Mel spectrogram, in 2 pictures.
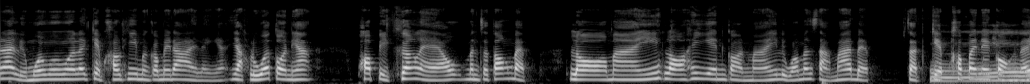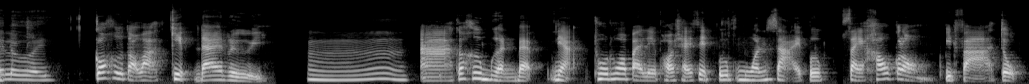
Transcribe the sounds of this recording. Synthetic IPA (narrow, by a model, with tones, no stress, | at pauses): a˥˩daː˥˩jlɯː˩˦mu˧˦ənmu˧˦˥nmu˧˦ənlɛː˦˥wke˨˩p̚kʰa˥˩wt̪ʰiː˧ma˧nkɔː˥˩ma˥˩jdaː˥˩ja˨˧a˧jŋːi˦˥ɐjaː˨˩k̚ɾuː˦˥waː˥t̪u˧əni˦˥ɐ | pʰɔː˧pi˨˩t̪̚kʰɯ˥˩əŋlɛː˦˥wma˧nt͡ɕa˨˩t̪ɔ˥˩ŋbɛː˨˩p̚ | lɔː˧ma˦˥jlɔː˧ɦa˥˩jːe˧nkɔː˨˩nma˦˥jɾɯː˩˦waː˥˩ma˧nsaː˩˦maː˥˩t̪̚bɛː˨˩p̚ | t͡ɕa˨˩t̪̚ke˨˩p̚kʰa˥˩wpa˧jna˧jkɔ˨˩ŋdaː˥˩jlɤː˧j | kɔː˥˩xɯː˧t̪ɔː˨˩waː˥˩ke˨˩p̚daː˥˩jlɤː˧j | ʔɯː˧ | ʔaː˨˧kɔː˥˩xɯː˧mɯ˩˦ənbɛ̰ː˨˩p̚ni˥˩ɐt̪ʰu˥˩t̪ʰu˥˩ɐpa˧jlɤː˧jpʰɔ˧t͡ɕʰa˦˥jse˨˩t̪̚pɯ˦˥p̚mu˦˥ənsa̰ː˩˦jpɯ˦˥p̚sa˨˩jxʰa˥˩wklɔ˨˩ŋpi˨˩t̪̚fa̰ː˩˦t͡ɕo˨˩p̚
